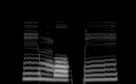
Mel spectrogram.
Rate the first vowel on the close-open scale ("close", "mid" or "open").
close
